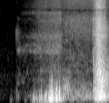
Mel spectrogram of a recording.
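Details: A soft low rush of air rises, holds briefly, then ends in a sharp hissing puff: one breathing cycle of the speaker's own mechanical ventilator, which he points out while talking in a podcast recording.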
